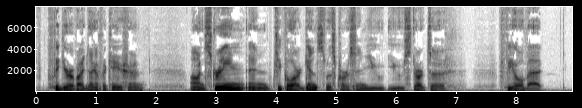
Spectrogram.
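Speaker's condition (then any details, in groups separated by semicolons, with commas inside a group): Cleft palate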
